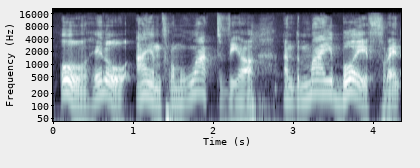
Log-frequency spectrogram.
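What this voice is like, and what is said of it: Stereotypical put-on Russian accent. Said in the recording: “the most stereotypical Russian accent”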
